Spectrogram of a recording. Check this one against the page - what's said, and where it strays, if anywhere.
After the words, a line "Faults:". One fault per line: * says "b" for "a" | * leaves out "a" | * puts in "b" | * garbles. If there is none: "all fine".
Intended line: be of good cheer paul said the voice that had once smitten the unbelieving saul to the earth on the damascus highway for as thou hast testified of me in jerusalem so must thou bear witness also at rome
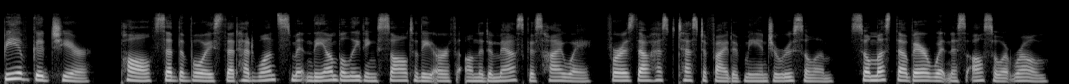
be of good cheer paul said the voice that had once smitten the unbelieving saul to the earth on the damascus highway for as thou hast testified of me in jerusalem so must thou bear witness also at rome
Faults:
all fine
